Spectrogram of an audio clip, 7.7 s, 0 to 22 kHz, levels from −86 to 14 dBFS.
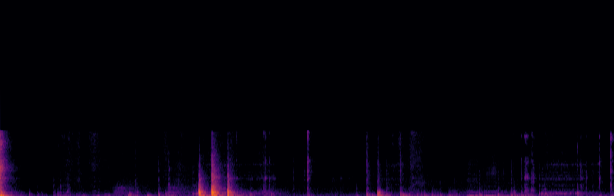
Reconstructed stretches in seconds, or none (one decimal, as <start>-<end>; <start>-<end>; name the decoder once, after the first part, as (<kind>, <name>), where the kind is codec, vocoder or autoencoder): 3.8-7.7 (vocoder, BigVGAN v2)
